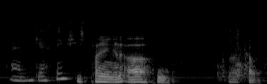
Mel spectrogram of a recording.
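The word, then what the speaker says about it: 二胡: She's playing an erhu.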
